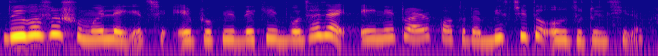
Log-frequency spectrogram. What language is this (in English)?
Bangla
